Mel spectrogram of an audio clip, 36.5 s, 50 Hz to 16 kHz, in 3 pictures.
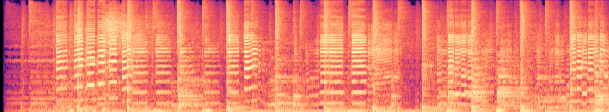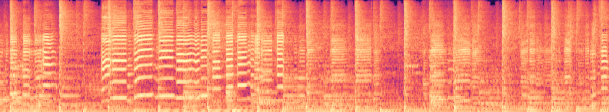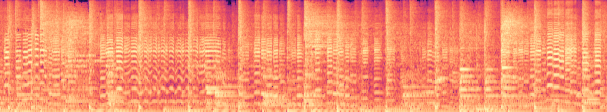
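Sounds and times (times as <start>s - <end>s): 
jazz standards: 0.1s - 36.4s.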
